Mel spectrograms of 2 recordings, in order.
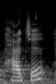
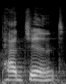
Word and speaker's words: Paget: I am here with Miss Cheryl Paget, not Pageant, Paget.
